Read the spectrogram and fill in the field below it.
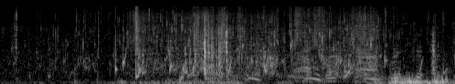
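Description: A fish splashes and thrashes in shallow water.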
